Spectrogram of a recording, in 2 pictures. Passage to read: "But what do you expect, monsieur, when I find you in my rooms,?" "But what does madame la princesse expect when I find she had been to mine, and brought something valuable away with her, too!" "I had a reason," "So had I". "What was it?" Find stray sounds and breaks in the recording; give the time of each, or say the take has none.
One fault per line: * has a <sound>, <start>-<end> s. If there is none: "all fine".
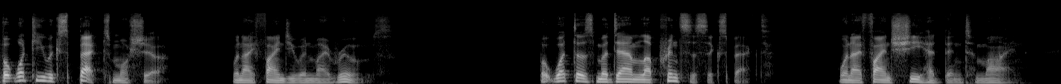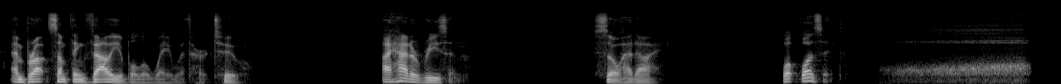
* has a breath, 19.4-20.9 s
